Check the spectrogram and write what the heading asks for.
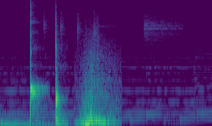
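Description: Two quick pop sound effects, then a short whoosh, from an animated end card.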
